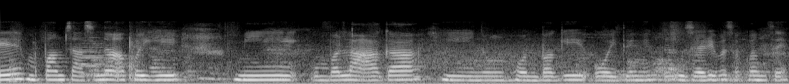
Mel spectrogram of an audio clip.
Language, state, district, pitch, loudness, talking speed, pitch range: Manipuri, Manipur, Imphal West, 205 Hz, -14 LUFS, 90 wpm, 190-210 Hz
